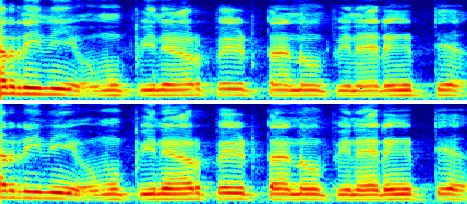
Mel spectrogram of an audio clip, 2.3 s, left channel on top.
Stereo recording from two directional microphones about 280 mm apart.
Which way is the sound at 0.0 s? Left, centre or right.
Centre.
